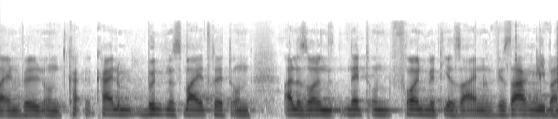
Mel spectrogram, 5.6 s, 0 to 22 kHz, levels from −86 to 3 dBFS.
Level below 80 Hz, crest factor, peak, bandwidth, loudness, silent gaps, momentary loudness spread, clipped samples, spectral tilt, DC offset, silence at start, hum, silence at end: -64 dBFS; 20 dB; -4 dBFS; 11 kHz; -23 LUFS; none; 7 LU; under 0.1%; -7.5 dB/octave; under 0.1%; 0 s; none; 0 s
